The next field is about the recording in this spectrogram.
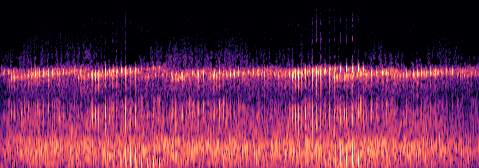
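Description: A dense chorus of spring peepers and western chorus frogs calls continuously, high piping peeps layered over rapid, raspy trilling croaks, steady and fairly loud with no voices present.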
